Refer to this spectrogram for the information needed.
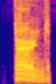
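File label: "durned", American English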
